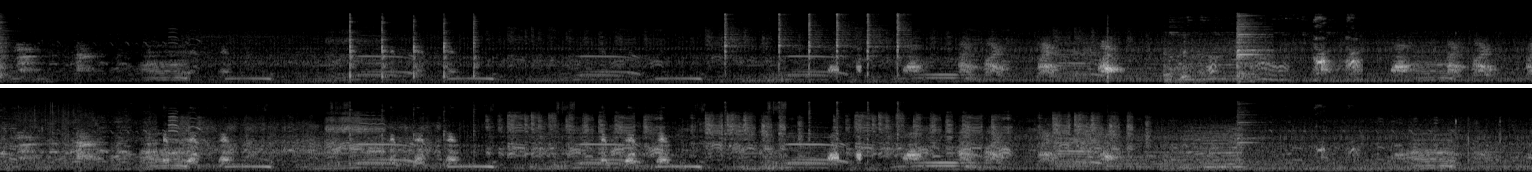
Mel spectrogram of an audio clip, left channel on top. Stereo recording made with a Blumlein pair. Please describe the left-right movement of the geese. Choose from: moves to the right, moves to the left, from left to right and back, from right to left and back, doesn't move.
doesn't move.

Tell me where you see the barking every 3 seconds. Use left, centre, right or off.
right, right, right, centre, left.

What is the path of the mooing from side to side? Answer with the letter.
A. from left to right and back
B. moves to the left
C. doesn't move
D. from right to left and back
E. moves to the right
C.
